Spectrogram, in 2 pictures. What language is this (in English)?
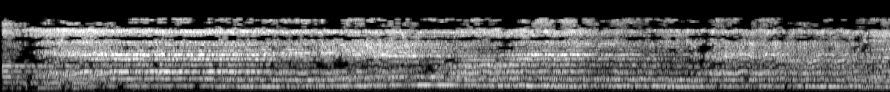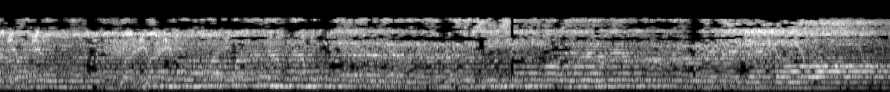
Arabic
